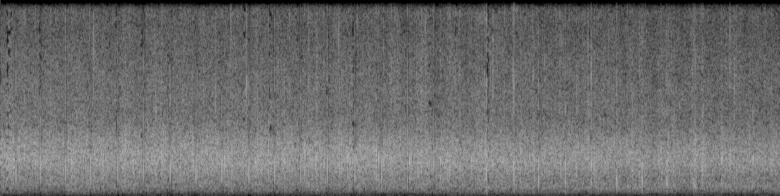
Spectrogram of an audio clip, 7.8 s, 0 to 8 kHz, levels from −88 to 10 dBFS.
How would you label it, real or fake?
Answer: real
